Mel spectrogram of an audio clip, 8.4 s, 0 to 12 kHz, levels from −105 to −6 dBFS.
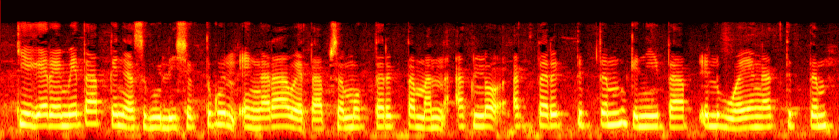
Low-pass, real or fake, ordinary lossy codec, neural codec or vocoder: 7.2 kHz; real; MP3, 64 kbps; none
